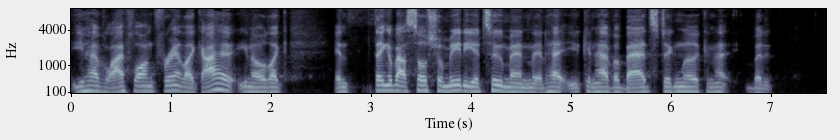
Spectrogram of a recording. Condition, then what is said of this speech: No condition.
